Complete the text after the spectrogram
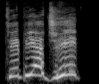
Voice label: Reload Female; Warframe; Modular Corpus Female; Battle Barks; en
